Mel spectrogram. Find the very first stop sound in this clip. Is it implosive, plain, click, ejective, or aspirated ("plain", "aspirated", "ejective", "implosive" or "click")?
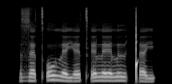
ejective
